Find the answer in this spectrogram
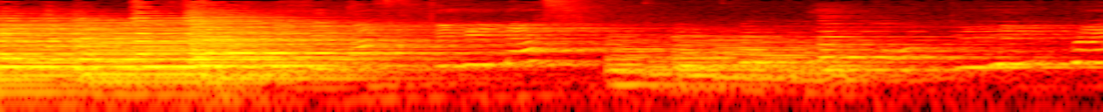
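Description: Live classical chamber music from soprano, violin and piano, in an operatic style, growing softer about halfway through.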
